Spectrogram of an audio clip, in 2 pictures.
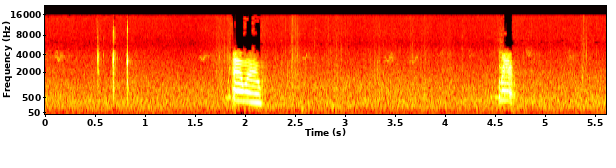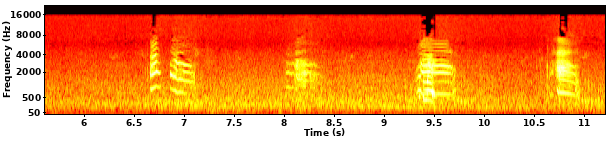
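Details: Female pet cat playing outdoors in grass, meowing about seven times in eleven seconds: short, bright meows with stacked harmonics, some dipping then rising, spaced one to two seconds apart, with a few faint clicks early on.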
